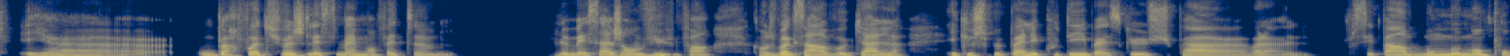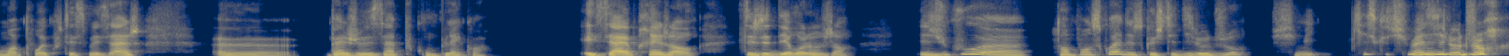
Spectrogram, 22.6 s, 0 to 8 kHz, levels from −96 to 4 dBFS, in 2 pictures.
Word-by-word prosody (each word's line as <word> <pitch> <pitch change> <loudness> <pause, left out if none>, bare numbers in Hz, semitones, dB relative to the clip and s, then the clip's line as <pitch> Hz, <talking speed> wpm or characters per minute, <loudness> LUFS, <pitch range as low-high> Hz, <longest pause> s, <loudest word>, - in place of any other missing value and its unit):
et 160 0 -3
heu 140 - -5 0.4
ou 200 -1 -3
parfois, 185 +5 +3
tu 225 +1 -4
vois, 200 - +6
je 200 - +3
laisse 170 -1 +1
même 195 +1 +1
en 170 - -3
fait, 195 +3 -5
hem, 165 +7 -5 0.8
le 175 -4 -1
message 165 +3 +2
en 165 -1 +1
vue. 200 +9 0
Enfin, 175 -7 -2 0.3
quand 195 - -2
je - - -3
vois 215 +2 +6
que 215 - -2
c'est 220 - +3
un 165 - +4
vocal 165 +3 0 0.3
et 190 - -2
que 195 - -2
je 180 - -1
peux 185 - -2
pas 205 +3 +3
l'écouter 205 +1 +1
parce 160 -4 -1
que 175 +2 0
je 175 - -5
suis - - -7
pas 170 -1 0
voilà, 175 0 -4 0.5
c'est 165 - -6
pas 175 - +3
un 175 0 +4
bon 170 +2 0
moment 190 +2 +4
pour 180 -2 -5
moi 185 +1 -2
pour 175 - -5
écouter 175 +2 -5
ce 175 0 -8
message. 175 +5 +2 0.6
Heu, 155 -4 -3 0.3
ben 185 -2 +3
je 170 0 +2
zappe 175 +2 -2
complet 190 +1 -4
quoi 155 -6 -12 0.7
et 210 - +6
c'est 210 -1 +3
après 180 +7 +6
genre, 165 -5 +1 0.3
tu 235 - +1
sais 210 - +3
j'ai 195 - +4
des 180 0 +4
relances 190 +4 +2
genre: 170 -3 -6 0.5
«et - - 0
du 225 +1 0
coup, 335 +6 +1
heu, 220 -6 +1 0.2
tu - - -5
en 230 - +1
penses 240 +2 -2
quoi 315 0 +2
de 250 - -1
ce 225 - -5
que 220 - -1
je 210 - 0
t'ai 205 - -3
dit 195 +1 -5
l'autre 205 0 +1
jour?» 240 +4 -5 0.2
Je - - -11
fais: 195 - -10
«Mais, 175 -1 -9 0.3
qu'est-ce 315 -1 -3
que 310 - -9
tu 320 0 -2
m'as 270 -2 +4
dit 290 +3 +6
l'autre 275 -2 +3
jour? 360 +5 +7
185 Hz, 235 wpm, -23 LUFS, 170-215 Hz, 0.8 s, jour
